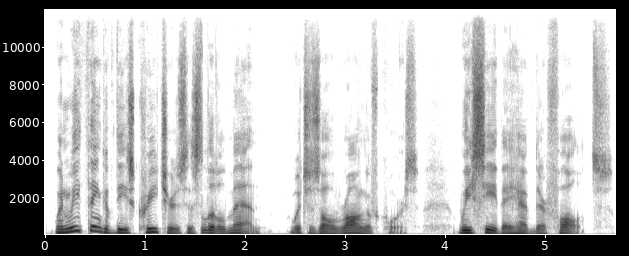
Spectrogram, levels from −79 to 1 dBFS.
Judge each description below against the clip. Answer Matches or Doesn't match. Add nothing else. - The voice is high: Doesn't match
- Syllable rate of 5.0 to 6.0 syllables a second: Doesn't match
